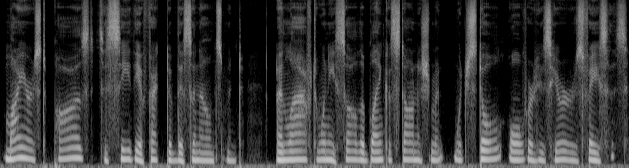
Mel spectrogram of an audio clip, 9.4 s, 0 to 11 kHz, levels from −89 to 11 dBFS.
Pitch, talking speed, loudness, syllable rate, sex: 165 Hz, 145 wpm, -21 LUFS, 4.2 syllables/s, male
